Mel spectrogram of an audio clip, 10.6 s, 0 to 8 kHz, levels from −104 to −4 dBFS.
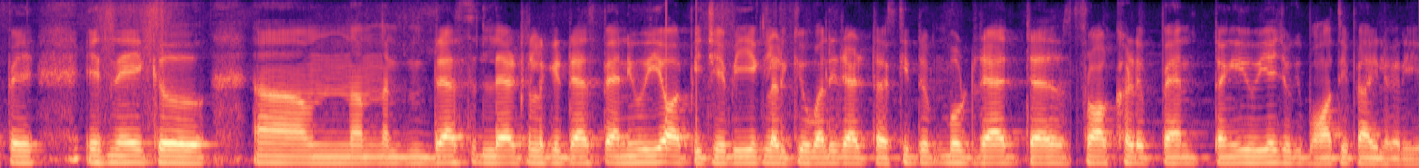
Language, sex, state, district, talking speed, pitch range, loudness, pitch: Hindi, male, Uttar Pradesh, Budaun, 175 wpm, 105-115 Hz, -15 LUFS, 110 Hz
